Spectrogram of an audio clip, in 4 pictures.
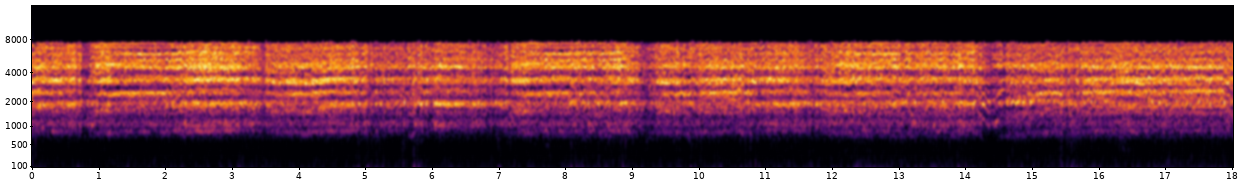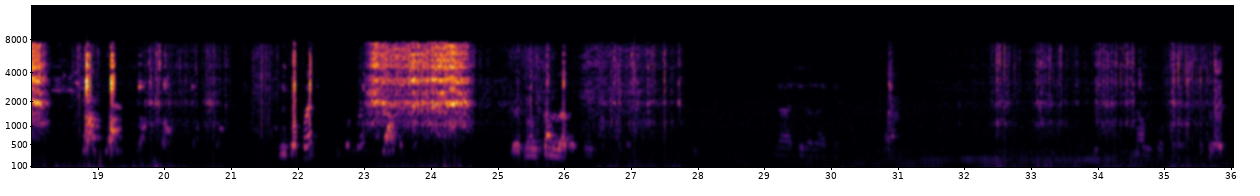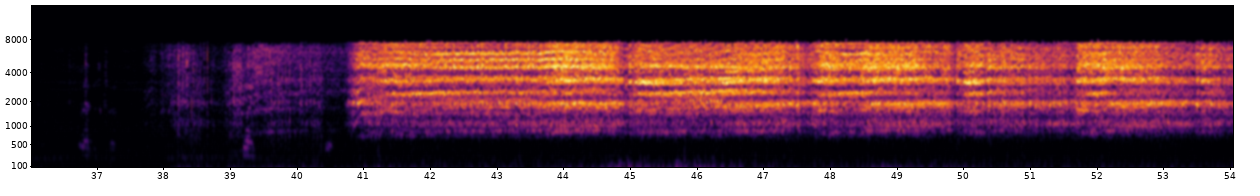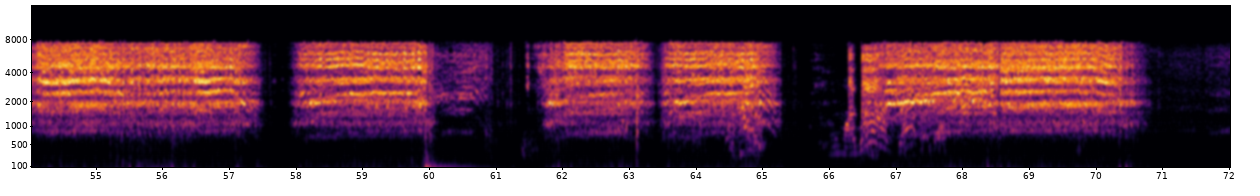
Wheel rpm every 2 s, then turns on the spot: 220, 220, 220, 230, 210, 220, 210, 180, 210, 30, 10, 90, 40, 10, 0, 0, 20, 20, 10, 30, 100, 210, 220, 230, 230, 230, 230, 220, 160, 150, 30, 140, 120, 90, 220, 60.
18-22 24-28 32-36 38-40 60-62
